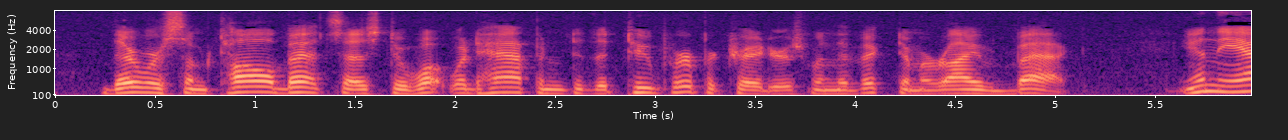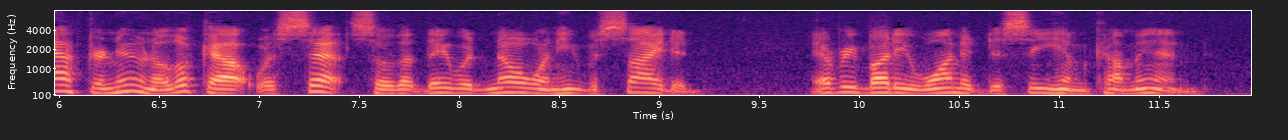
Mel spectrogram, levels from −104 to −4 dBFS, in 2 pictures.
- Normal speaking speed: No, fast, 210 wpm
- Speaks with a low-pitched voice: No, medium, 155 Hz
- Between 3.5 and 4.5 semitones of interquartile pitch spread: Yes, average, 3.8 semitones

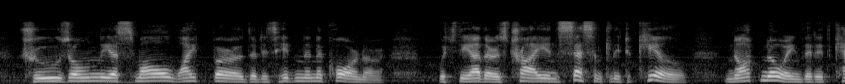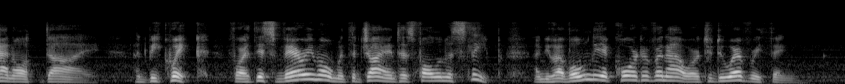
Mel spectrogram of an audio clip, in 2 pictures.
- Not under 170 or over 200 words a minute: Yes, average, 175 wpm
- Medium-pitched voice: Yes, medium, 150 Hz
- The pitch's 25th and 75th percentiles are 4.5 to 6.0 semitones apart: Yes, average, 5.2 semitones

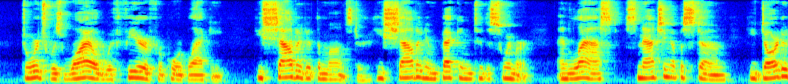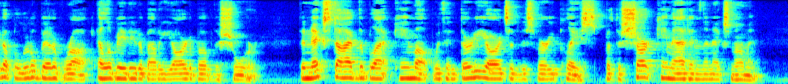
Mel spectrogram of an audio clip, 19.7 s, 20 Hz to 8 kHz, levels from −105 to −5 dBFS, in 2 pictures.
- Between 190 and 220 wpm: Yes, average, 195 wpm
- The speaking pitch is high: No, medium, 150 Hz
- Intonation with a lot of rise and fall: No, average, 3.5 semitones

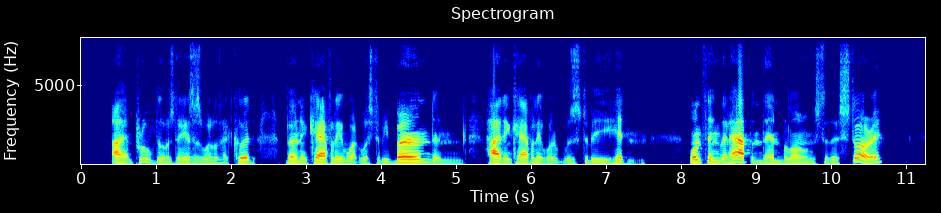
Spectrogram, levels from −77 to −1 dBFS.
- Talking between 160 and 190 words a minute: Yes, average, 175 wpm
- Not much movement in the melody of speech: No, average, 4.0 semitones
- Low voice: Yes, low, 130 Hz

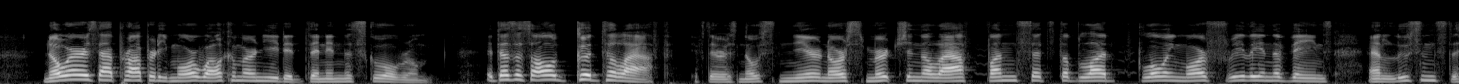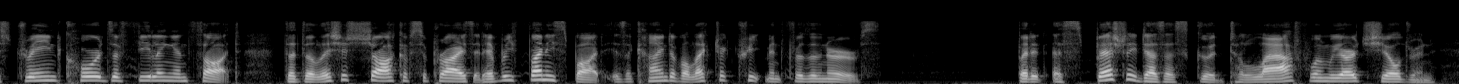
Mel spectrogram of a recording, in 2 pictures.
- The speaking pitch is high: No, medium, 160 Hz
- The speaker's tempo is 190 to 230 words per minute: No, average, 160 wpm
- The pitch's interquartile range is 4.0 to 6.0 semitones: Yes, wide, 5.4 semitones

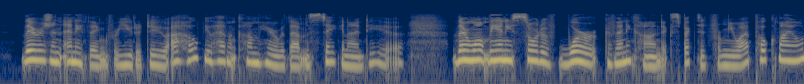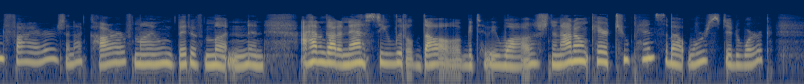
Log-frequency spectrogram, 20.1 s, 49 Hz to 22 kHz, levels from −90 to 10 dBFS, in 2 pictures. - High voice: Yes, high, 235 Hz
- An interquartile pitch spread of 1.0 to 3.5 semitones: No, average, 4.8 semitones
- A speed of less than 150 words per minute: No, average, 185 wpm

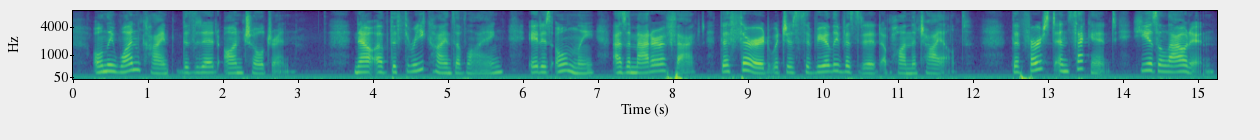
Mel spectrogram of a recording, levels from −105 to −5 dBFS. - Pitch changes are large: No, average, 4.1 semitones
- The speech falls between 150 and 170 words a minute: Yes, average, 155 wpm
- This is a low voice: No, high, 215 Hz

